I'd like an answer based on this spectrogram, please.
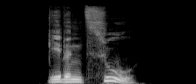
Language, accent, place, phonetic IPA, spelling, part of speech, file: German, Germany, Berlin, [ˌɡeːbn̩ ˈt͡suː], geben zu, verb, De-geben zu.ogg
- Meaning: inflection of zugeben: 1. first/third-person plural present 2. first/third-person plural subjunctive I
